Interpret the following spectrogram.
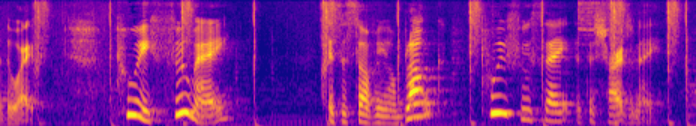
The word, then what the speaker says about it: Sauvignon: The G-N-O-N, it's actually quite a tricky one. So it's Sauvignon.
